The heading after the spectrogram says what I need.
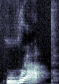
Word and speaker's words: wrap: Wrap. And yes, this is pronounced the same as wrap.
